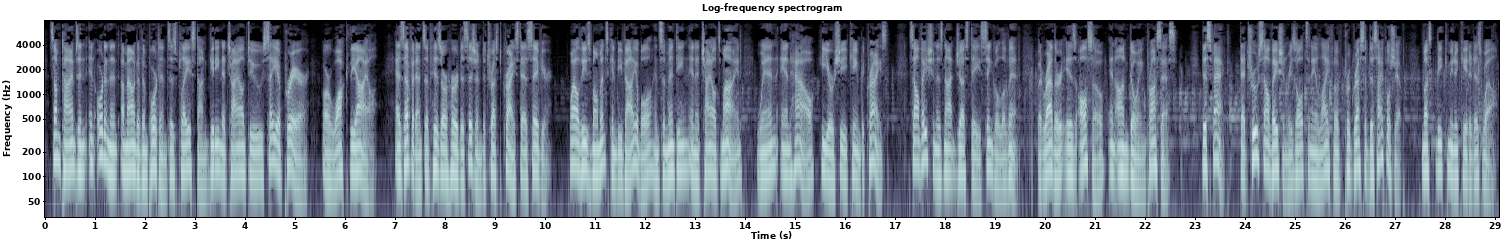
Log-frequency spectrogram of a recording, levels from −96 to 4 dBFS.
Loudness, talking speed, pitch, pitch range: -20 LUFS, 175 wpm, 115 Hz, 100-130 Hz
